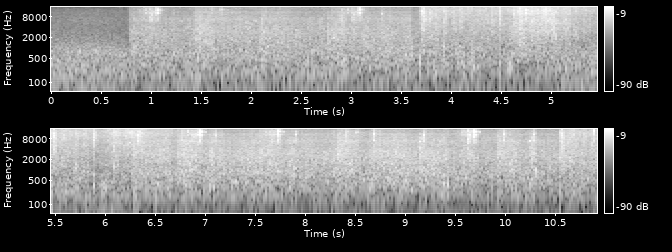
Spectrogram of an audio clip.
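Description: Gentle water and surf ambience in the video game Dark Souls III, a constant, even broadband wash that barely rises or falls, with no voices.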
